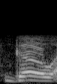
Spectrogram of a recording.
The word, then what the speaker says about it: Gough: Michael Gough, I believe is how it's pronounced, G-O-U-G-H,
